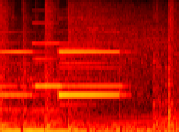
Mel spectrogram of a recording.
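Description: Electronic two-tone doorbell chime: a higher note and then a lower one ring out about half a second in and die away by the last half second, over background music.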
